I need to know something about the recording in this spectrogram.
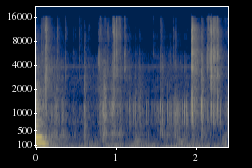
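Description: Plastic packaging of an SD card being picked at and pried open by hand: faint, scattered crinkles and small ticks, with a sharper click near the end.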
